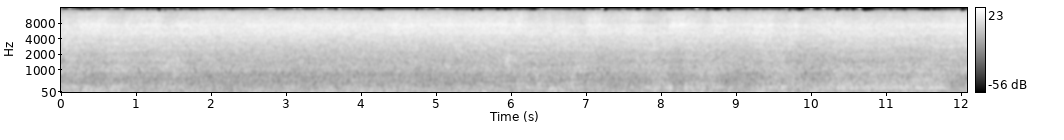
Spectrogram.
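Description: Pressure-washer wand spraying water against a truck: a loud, steady rush of spray.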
